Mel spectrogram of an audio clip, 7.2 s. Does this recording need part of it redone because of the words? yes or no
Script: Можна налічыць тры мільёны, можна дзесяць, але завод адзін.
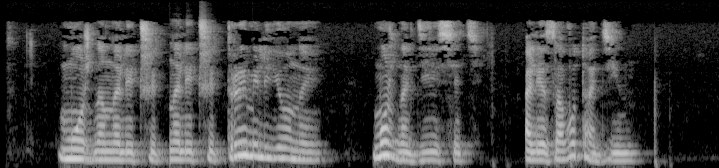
yes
